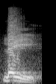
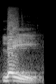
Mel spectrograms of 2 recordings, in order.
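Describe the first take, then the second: No difference in how they are said.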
